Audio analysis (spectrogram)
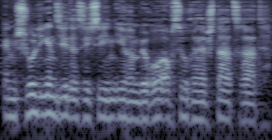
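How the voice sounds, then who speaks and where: An actor playing an earnest, urgent young investigator in a 1960s radio crime drama, polite and direct, on a noisy old recording. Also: male voice, lowish voice, fairly even intonation, quick pace, over loud music, natural voice. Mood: earnest, puzzled.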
